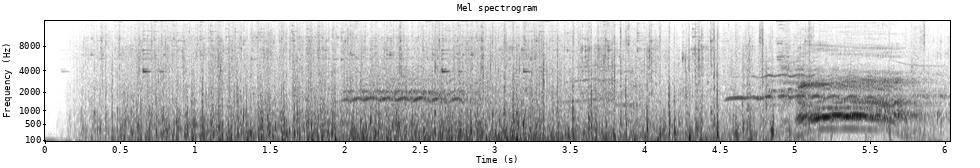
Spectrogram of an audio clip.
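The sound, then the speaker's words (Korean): A dense clatter of many hooves pounding continuously, with a horse's loud whinny rising and falling near the end, suggesting a group of horses galloping. “너희들은 민가로 쳐들어가서 마국간에 있는 말들을 모두를 빼앗아 오도록 하라!”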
